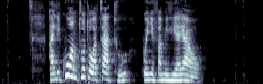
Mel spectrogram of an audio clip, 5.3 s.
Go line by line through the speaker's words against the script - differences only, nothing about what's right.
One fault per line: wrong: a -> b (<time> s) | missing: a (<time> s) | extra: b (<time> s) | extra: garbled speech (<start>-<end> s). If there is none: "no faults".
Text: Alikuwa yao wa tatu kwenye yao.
wrong: yao -> mtoto (1.5 s)
extra: familia (3.1 s)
